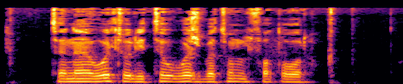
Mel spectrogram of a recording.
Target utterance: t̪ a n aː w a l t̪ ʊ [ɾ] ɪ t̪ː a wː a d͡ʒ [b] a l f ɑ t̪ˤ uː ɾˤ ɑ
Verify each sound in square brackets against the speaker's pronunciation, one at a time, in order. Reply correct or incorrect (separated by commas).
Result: incorrect, correct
